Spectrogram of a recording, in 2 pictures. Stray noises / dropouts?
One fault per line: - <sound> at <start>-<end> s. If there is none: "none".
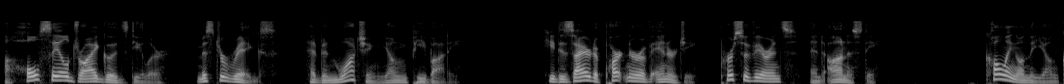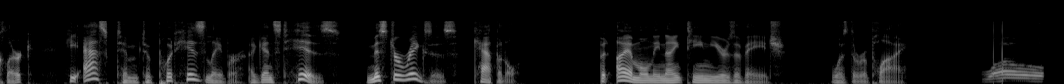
- sigh at 20.5-21.1 s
